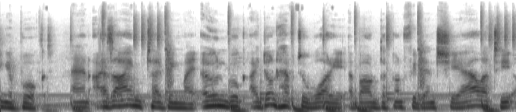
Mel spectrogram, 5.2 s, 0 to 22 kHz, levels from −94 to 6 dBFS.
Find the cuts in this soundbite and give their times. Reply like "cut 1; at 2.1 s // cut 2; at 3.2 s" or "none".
cut 1; at 0.9 s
